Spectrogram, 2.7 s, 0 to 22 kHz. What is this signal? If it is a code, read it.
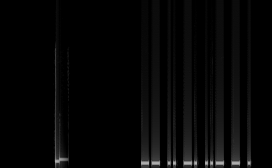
Morse code, heard as a keyed tone, about 44 wpm, 700 Hz. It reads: MINUTE
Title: Sentences from Top 500 Words - New Word Drill - 45wpm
